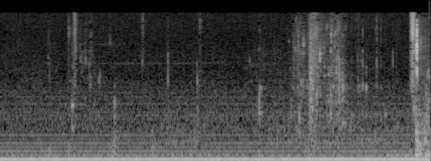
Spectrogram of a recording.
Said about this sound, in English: I just need to have some water.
